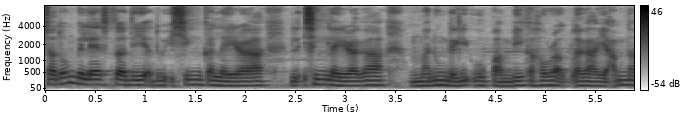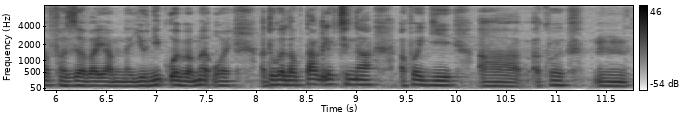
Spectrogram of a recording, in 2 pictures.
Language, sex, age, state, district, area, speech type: Manipuri, male, 45-60, Manipur, Imphal East, urban, spontaneous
